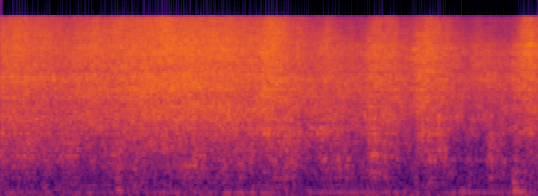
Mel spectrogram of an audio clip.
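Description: Milk poured into a hot pan of butter-and-flour roux, hissing and sizzling steadily as it hits the pan, easing slightly near the end.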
